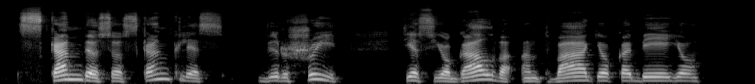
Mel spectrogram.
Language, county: Lithuanian, Utena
